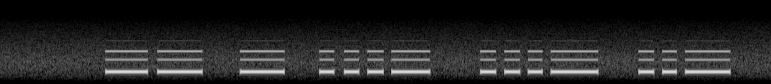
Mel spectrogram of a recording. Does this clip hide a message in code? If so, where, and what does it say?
Yes: Morse code (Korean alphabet) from 1.0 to 7.4 s, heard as a keyed tone, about 10 wpm, 590 Hz. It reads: 멀리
